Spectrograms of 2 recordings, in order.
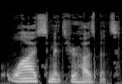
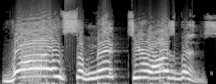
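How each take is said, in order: First: "Wives, submit to your husbands" said quietly in passing; unemphasized. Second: Loud, high, drawn-out "Wives, submit to your husbands"; "Wives, submit to your husbands" proclaimed high and loud; emphatic booming emphasis. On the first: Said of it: "They put the emphasis on a completely different syllable". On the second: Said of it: "what we tend to hear is". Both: Shown as a demonstration.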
